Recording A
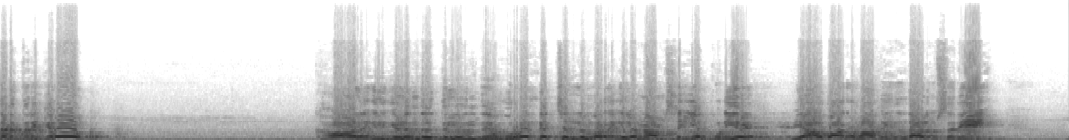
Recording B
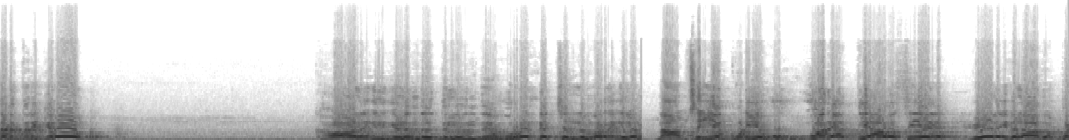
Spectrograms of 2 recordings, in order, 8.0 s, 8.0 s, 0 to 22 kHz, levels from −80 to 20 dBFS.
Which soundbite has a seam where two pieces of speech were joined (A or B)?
B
